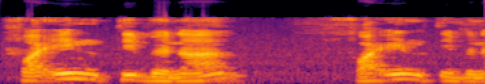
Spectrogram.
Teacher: ফা ওপেন রাখবেন, আর হামজাকে রাইট দিয়ে নুন সাকিন এখানে আমরা একটু লাইট গুণা করব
